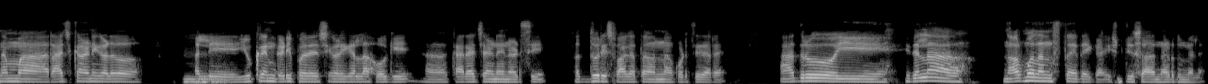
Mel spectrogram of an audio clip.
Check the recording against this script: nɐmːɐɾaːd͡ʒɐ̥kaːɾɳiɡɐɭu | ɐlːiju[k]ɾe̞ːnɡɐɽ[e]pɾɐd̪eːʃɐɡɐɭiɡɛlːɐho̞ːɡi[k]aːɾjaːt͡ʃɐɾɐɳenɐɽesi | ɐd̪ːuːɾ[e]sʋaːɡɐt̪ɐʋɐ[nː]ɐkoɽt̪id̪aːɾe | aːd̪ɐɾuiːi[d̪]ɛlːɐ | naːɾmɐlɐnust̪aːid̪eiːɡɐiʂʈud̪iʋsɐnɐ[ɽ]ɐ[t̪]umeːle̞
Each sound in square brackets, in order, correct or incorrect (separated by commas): correct, incorrect, correct, incorrect, correct, correct, correct, incorrect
